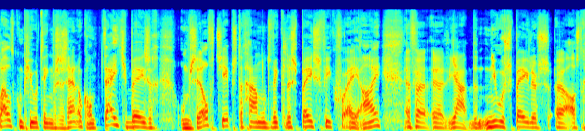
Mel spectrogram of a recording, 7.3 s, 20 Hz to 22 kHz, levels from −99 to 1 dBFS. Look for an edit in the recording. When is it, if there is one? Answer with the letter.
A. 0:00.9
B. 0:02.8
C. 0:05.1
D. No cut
C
